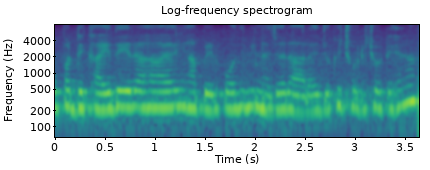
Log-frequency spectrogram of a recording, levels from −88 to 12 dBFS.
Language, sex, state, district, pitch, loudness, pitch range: Hindi, female, Bihar, West Champaran, 225 Hz, -16 LUFS, 215-235 Hz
